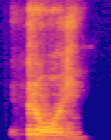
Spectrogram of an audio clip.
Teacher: O herói vai ter uma acentuação devido a ele ser uma oxítona, a tonicidade maior na última sílaba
